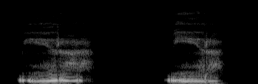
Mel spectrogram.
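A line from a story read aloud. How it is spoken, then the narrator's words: Whisper. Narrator (Russian): шептал он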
